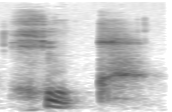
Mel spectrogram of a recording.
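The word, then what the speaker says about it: خوک: But then you'll notice here that when the vav is in the middle of the word, but it's part of the syllable, then it's u, like huk, just one syllable, pig.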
